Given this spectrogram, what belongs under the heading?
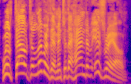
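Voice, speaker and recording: A man's voice: very high-pitched, big pitch swings, brisk. A man playing a stern, commanding king of ancient Israel in a dramatized scripture reading, declaiming his orders. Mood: urgent, solemn.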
